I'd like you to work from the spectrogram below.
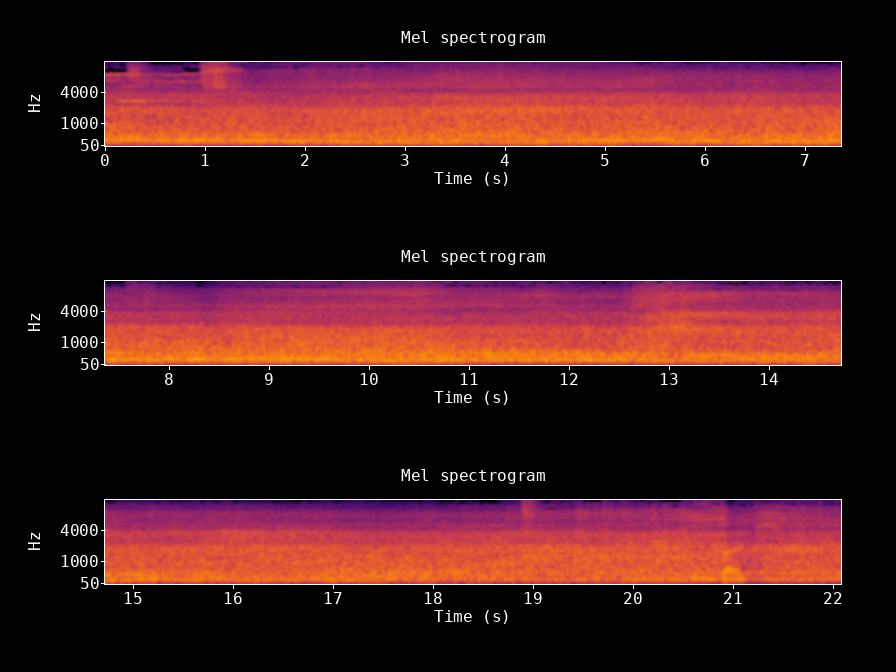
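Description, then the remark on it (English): A heavy truck full of chickens, on its way to a processing plant, rumbles loudly and steadily, its low engine drone wavering slightly in pitch over a broad wash of road noise that barely fades across the whole stretch. “A truck full of chickens drives by on its way to the processing plant.”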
